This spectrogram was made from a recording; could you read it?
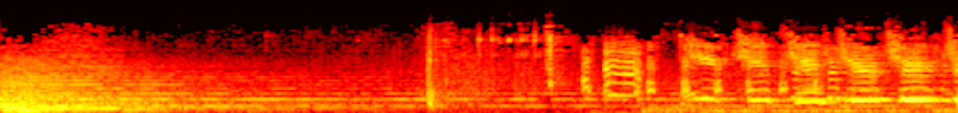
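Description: A chicken clucking sound effect: a quick, busy run of sharp clucks that fill the last couple of seconds, after a fading humming tone and a few loud clicks. No one speaks.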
